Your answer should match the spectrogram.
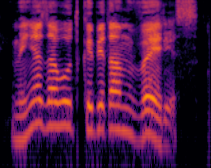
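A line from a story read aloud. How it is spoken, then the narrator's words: Grim. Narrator (Russian): мрачно произнесла она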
